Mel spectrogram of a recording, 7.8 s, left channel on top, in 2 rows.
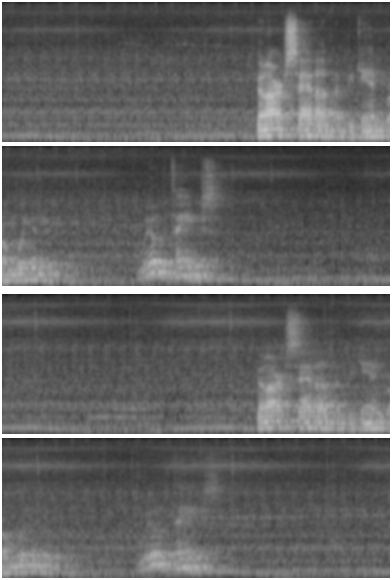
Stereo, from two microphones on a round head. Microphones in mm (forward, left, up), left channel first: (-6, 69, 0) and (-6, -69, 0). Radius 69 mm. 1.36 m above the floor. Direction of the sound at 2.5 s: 55° left (ahead or behind).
